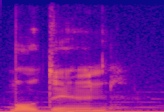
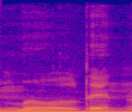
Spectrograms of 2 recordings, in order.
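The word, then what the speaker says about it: Muldoon: talk to surgent molden is that moldun or molden moldun oh I always pronounced it molden for some reason wait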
